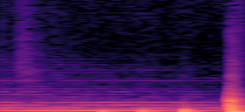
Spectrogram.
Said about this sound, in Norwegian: Bank I bordet.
